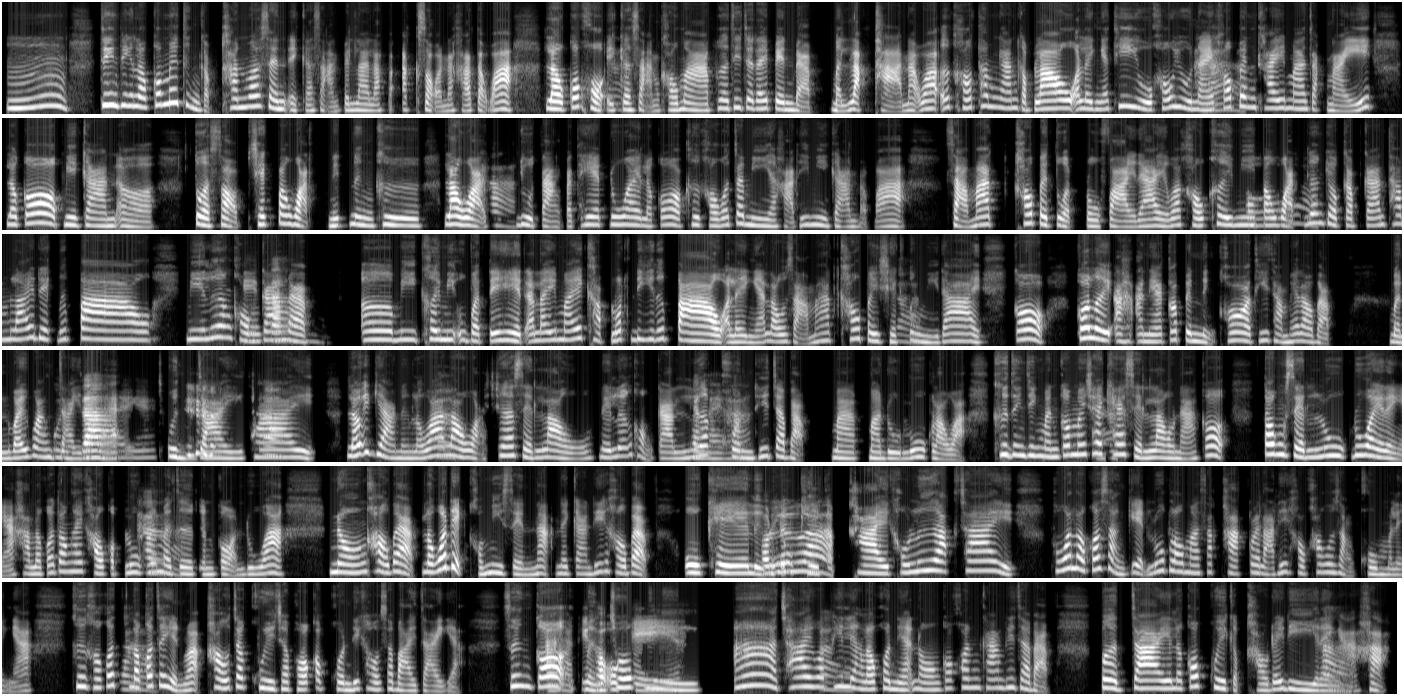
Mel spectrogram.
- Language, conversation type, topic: Thai, podcast, วิธีรักษาความสัมพันธ์กับพี่เลี้ยงให้ยาวนานคืออะไร?
- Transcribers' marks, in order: laugh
